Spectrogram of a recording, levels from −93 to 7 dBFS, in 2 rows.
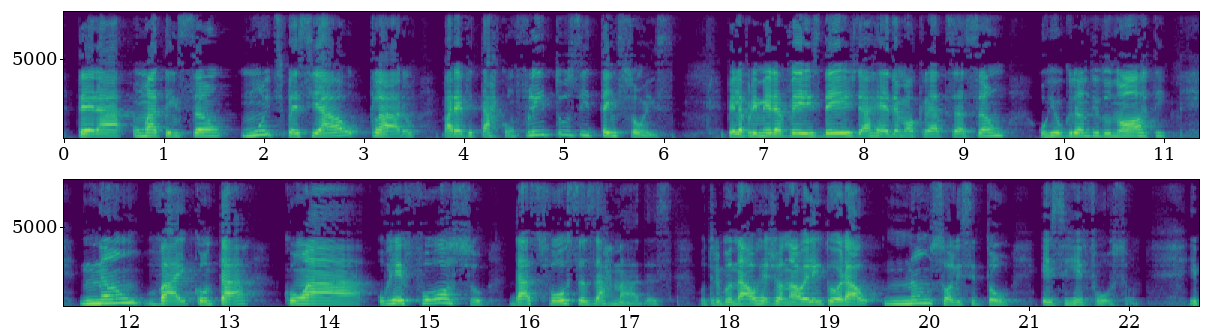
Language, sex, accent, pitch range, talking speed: Portuguese, female, Brazilian, 170-200 Hz, 105 wpm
